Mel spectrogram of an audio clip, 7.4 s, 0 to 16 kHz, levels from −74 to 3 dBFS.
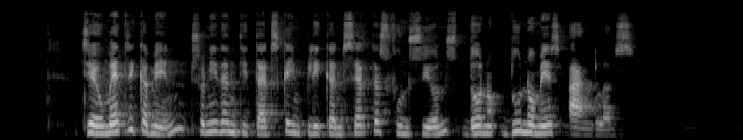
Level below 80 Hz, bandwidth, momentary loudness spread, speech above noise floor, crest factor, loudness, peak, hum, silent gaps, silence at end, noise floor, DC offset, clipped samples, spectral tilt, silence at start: -80 dBFS; 11.5 kHz; 10 LU; 50 dB; 24 dB; -27 LUFS; -6 dBFS; none; none; 1.1 s; -77 dBFS; under 0.1%; under 0.1%; -3.5 dB/octave; 0.8 s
